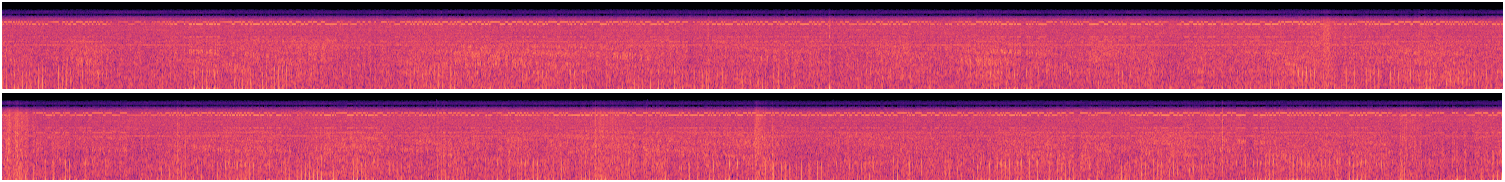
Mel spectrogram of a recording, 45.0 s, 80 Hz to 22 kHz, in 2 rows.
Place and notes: radiostorm, statics 133.6823MHz, Nooelec SDR + upconverter
This is part of a series of recordings, shifting to another frequency spectrum. Found structures, mainly old cattle fences and unused telephone lines are used as long wire antennas wit a HF balun and a NESDR SMArt SDR + Ham It Up Nano HF/MF/NF upconverter.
